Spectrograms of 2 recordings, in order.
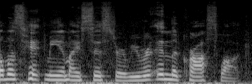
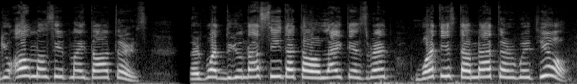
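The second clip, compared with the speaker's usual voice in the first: mock angry yell; 6 semitones higher than usual. Mom yelling at the driver who nearly hit her daughter, high angry shout. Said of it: "and then yelling".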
